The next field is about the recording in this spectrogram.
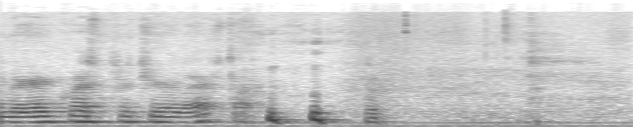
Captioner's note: chuckles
